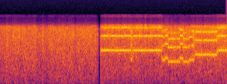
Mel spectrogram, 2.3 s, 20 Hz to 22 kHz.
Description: SSTV (slow-scan television), PD 290.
